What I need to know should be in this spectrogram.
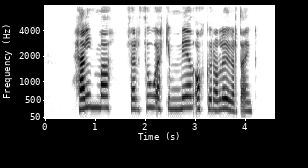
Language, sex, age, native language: Icelandic, female, 40-49, Icelandic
